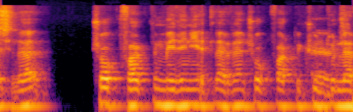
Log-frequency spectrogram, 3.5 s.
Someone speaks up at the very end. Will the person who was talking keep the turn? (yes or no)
yes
